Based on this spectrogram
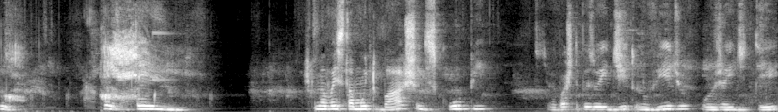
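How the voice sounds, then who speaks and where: A woman talks at a fairly slow pace with long, frequent pauses. Her intonation stays monotone and flat while her loudness swings widely. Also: medium pitch for a woman. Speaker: gaming youtuber. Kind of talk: gameplay commentary. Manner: casual, chatty. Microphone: voice too quiet.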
